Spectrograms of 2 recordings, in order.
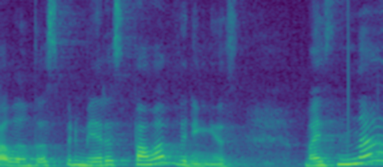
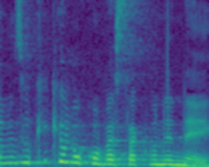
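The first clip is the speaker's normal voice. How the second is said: puzzled parent; 4 semitones higher, faster than usual. Retold or imitated. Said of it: "as pessoas ficam na dúvida".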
